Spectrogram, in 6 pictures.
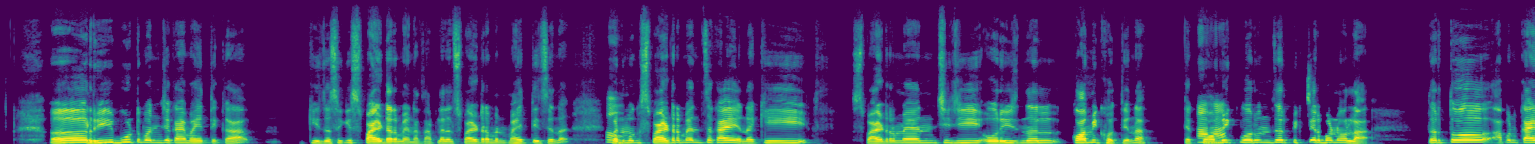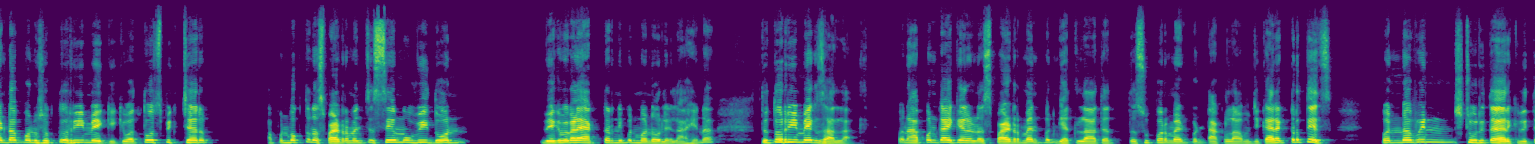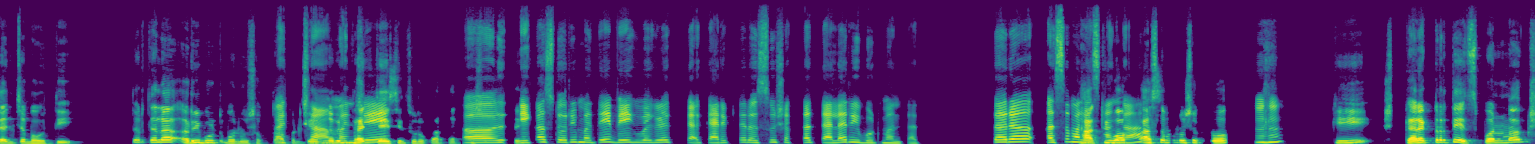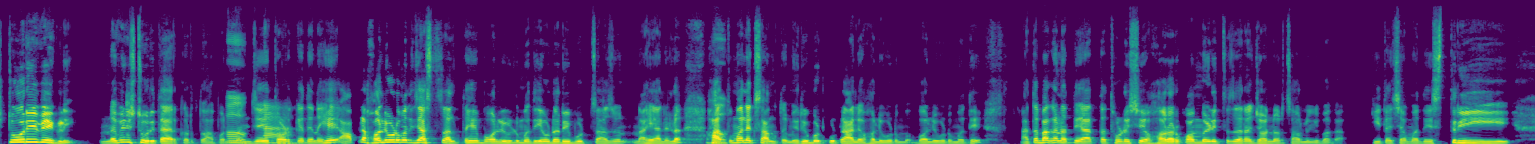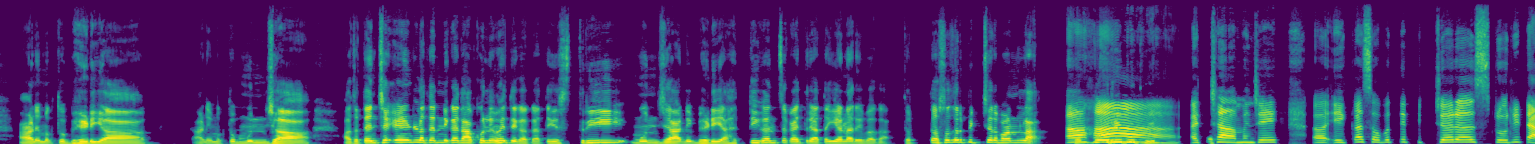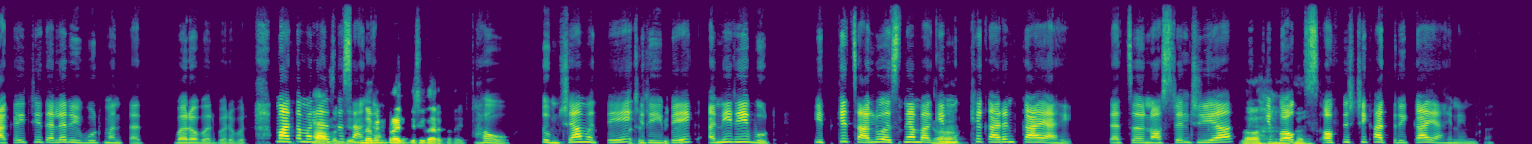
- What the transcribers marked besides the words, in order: tapping; in English: "रिबूट"; other background noise; in English: "काइंड ऑफ"; in English: "कॅरेक्टर"; in English: "स्टोरी"; in English: "रिबूट"; in English: "फ्रँचायझी"; in English: "स्टोरीमध्ये"; in English: "कॅरेक्टर"; in English: "रिबूट"; in English: "कॅरेक्टर"; in English: "स्टोरी"; in English: "स्टोरी"; in English: "रिबूटचं"; in English: "रिबूट"; in English: "हॉरर कॉमेडीच"; in English: "जॉनर"; in English: "रिबूट"; in English: "स्टोरी"; in English: "रिबूट"; in English: "फ्रँचायझी"; "रिमेक" said as "रिबेक"; in English: "रिबूट"; in English: "नॉस्टॅल्जिया"; chuckle
- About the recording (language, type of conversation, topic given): Marathi, podcast, रीमेक आणि रीबूट इतके लोकप्रिय का होतात असे तुम्हाला वाटते?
